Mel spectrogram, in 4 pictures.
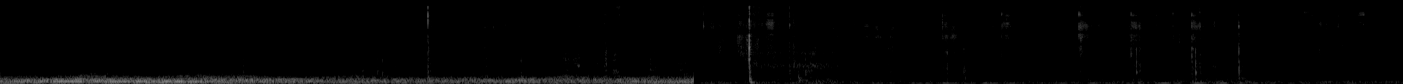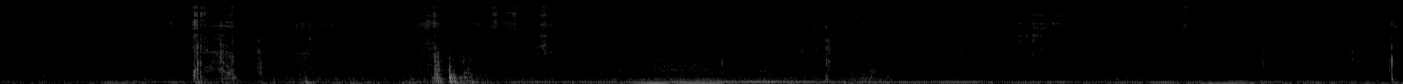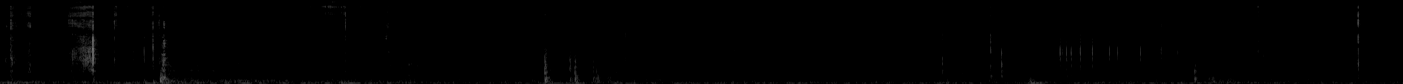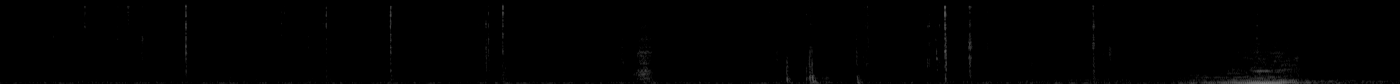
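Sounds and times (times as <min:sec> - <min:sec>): low hum: 0:00.0 - 0:07.0, 0:53.6 - 0:56.0.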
